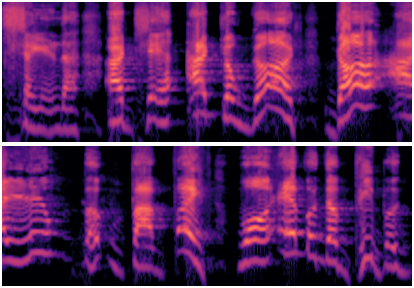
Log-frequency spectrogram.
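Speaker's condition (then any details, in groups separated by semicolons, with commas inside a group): Cerebral palsy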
